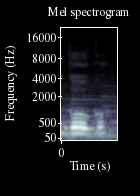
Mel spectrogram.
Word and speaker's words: Gogo: it right okay but from where I come you can say Gogo Gogo yeah okay so I'm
